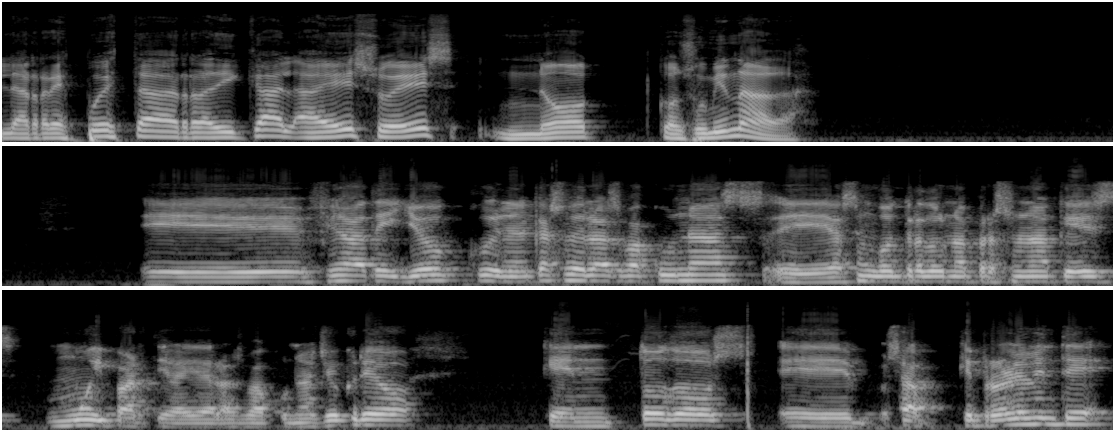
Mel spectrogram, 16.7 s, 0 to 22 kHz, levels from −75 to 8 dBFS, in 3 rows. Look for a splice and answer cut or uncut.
uncut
